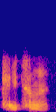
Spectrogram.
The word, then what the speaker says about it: Quetant: that it's so qu ETA and see it's K time some people put the crook in the beginning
